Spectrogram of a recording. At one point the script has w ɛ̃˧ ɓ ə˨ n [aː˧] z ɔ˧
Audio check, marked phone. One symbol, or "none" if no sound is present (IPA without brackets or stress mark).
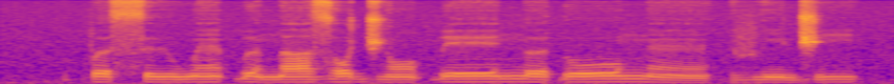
a˧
